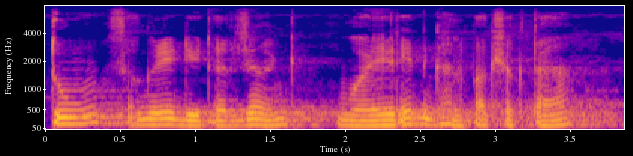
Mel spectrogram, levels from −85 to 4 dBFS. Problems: background sounds at intervals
